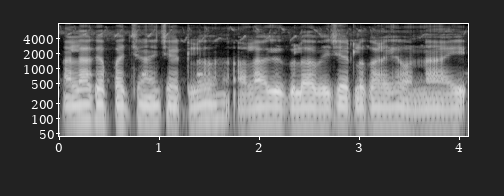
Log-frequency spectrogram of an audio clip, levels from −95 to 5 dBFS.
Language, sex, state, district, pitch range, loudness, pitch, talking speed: Telugu, male, Andhra Pradesh, Sri Satya Sai, 80-90 Hz, -17 LUFS, 85 Hz, 115 wpm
